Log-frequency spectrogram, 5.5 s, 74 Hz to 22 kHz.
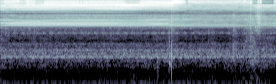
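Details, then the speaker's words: Late-1980s (circa 1987–88) Samsung VT7253CC mono VCR with three motors (head loading, capstan, idler for the spools): steady, even whir of tape winding in fast forward and rewind, no drag or chatter; normal winding. "fast forward and rewind and everything in here seems to be working wonderfully"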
